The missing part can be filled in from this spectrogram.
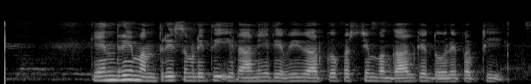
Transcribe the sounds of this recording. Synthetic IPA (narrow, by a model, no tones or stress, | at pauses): kẽːnd̪ɾiəmə̃nt̪ɾisɐ̃mɽɪt̪iiːɾaːniɾəʋiʋaːɾkopɐst͡ʃɪmbə̃ŋɡaːlked̪ɔːɾepɐɾt̪ʰiː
